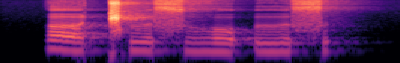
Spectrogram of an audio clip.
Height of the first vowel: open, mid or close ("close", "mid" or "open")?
open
